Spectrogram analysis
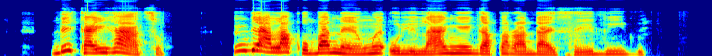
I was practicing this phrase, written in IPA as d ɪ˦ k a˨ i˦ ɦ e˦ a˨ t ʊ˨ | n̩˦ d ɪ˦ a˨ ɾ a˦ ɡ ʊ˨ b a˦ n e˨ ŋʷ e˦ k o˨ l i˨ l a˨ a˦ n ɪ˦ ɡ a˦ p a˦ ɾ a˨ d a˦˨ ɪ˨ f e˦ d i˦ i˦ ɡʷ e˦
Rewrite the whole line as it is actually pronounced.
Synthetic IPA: d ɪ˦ k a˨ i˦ ɦ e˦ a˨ t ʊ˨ | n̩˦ d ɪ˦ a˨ l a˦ k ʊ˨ b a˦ n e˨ ŋʷ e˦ ʔ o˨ l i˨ l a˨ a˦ ɲ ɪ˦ ɡ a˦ p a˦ ɾ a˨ d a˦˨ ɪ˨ s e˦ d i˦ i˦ ɡʷ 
